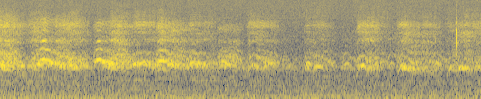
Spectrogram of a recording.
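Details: Large crow flock on Steadman Street, Moncton, New Brunswick: continuous rasping caws from many birds, irregular and overlapping, with a steady background hiss.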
